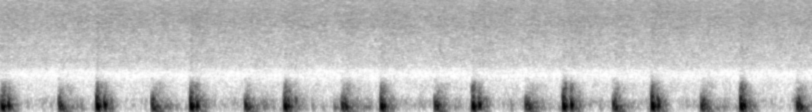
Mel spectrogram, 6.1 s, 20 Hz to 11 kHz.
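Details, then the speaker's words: 21-year-old man, third left sternal border: regular heart sounds about 85 a minute; the second sound splits easily on inspiration and is closely split or single on expiration, normal physiological splitting. "a 21-year-old man who has normal splitting of his second hard sound the splitting is easily heard with inspiration and with expiration the second sound is closely split or single"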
